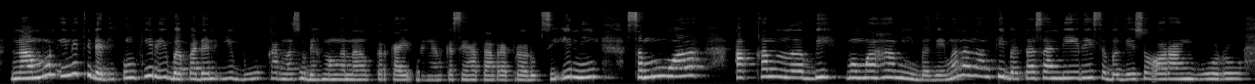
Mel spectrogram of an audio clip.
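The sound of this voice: At a moderate pace, a woman speaks in a high voice with lively intonation.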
